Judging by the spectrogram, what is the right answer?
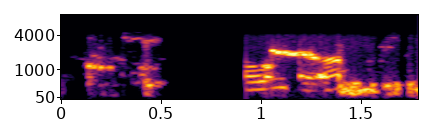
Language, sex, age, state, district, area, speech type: Kannada, female, 18-30, Karnataka, Tumkur, urban, conversation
